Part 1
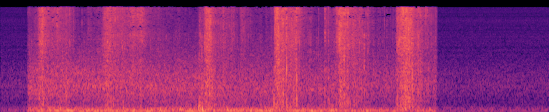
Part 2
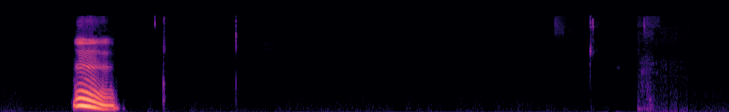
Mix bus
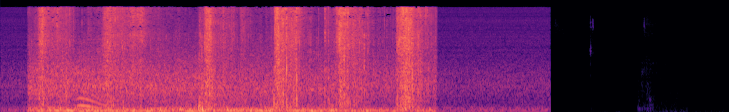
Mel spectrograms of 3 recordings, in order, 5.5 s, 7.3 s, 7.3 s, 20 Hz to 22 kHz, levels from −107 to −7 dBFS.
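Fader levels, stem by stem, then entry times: +3.0, −14.0 decibels; 0.00, 0.00 seconds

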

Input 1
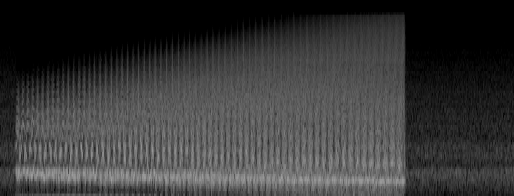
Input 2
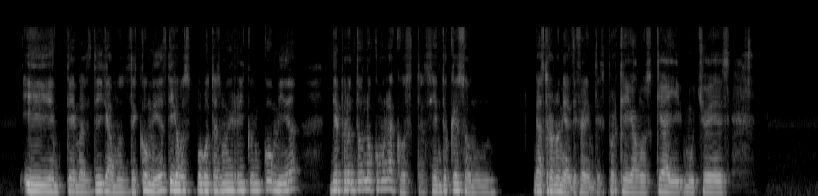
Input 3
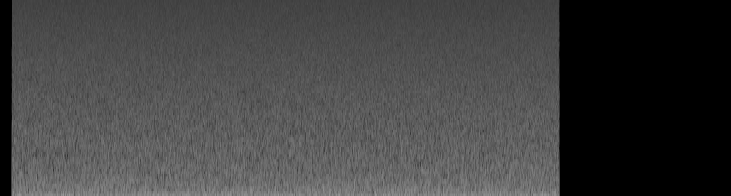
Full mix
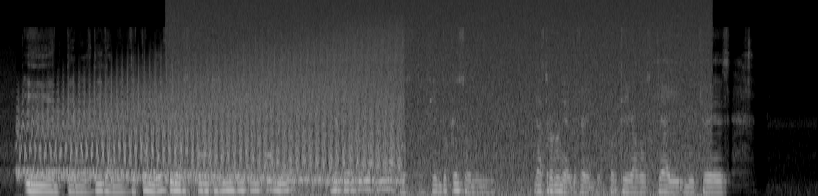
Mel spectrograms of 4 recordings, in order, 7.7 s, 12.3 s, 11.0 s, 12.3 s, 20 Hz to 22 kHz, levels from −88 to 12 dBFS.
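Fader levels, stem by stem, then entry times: +1.0, +1.5, −7.0 decibels; 0.00, 0.00, 2.30 seconds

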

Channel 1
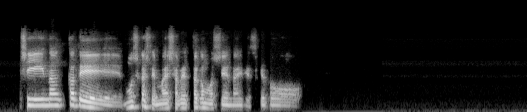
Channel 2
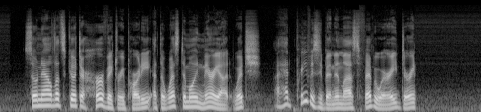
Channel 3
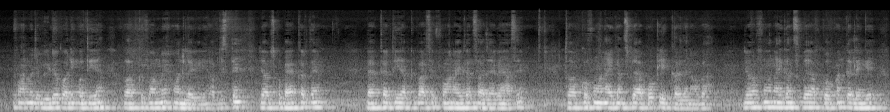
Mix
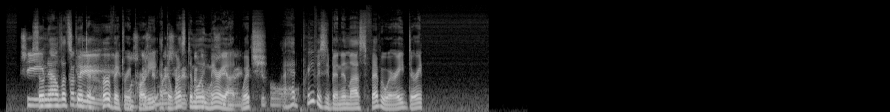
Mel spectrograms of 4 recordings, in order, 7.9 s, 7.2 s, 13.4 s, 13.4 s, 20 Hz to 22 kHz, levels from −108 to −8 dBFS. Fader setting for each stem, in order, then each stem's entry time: −13.5 dB, −4.5 dB, muted; 0.00 s, 0.10 s, muted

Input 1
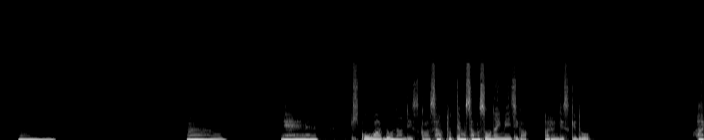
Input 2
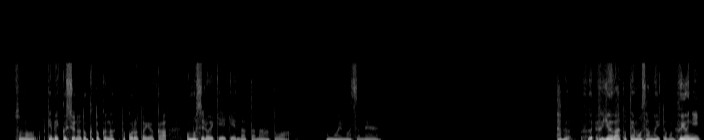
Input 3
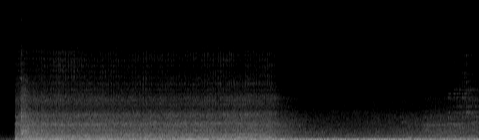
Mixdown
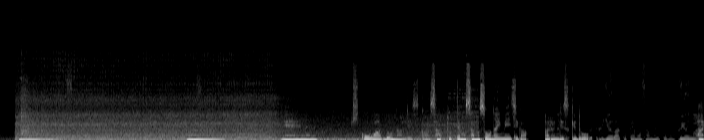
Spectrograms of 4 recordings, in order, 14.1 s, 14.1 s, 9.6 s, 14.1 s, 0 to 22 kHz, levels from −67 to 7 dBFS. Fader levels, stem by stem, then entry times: −1.5, −17.0, −3.0 decibels; 0.00, 0.00, 0.00 seconds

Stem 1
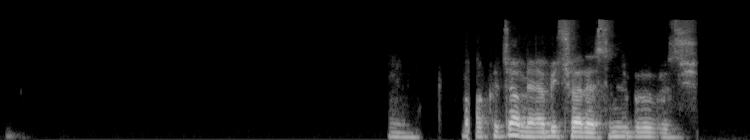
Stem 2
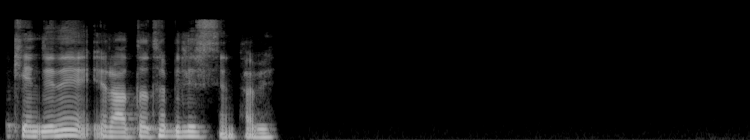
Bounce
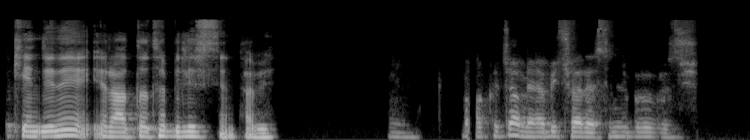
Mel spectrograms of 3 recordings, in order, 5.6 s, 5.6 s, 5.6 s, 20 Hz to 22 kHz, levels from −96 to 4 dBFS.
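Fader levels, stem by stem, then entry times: −8.5, +1.0 decibels; 0.00, 0.00 seconds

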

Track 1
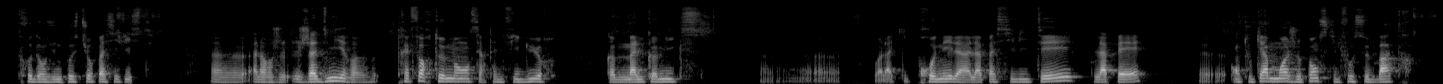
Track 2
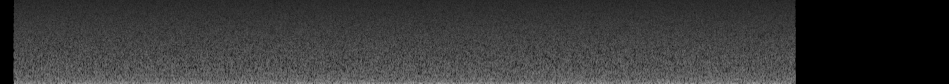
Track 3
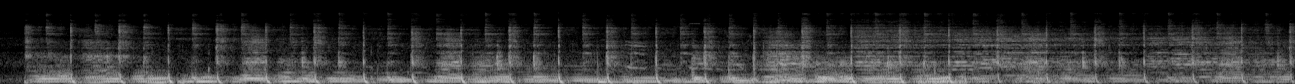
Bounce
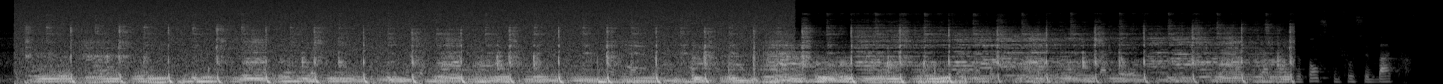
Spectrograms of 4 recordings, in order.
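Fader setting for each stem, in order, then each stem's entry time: −14.5, −4.0, +0.5 decibels; 0.00, 0.00, 0.00 seconds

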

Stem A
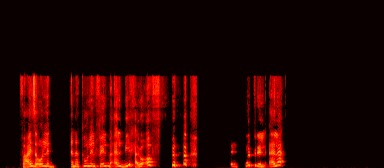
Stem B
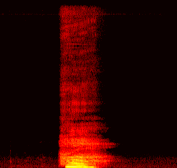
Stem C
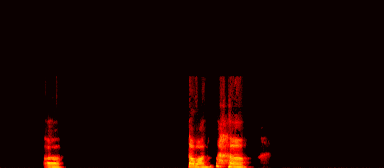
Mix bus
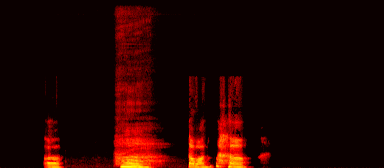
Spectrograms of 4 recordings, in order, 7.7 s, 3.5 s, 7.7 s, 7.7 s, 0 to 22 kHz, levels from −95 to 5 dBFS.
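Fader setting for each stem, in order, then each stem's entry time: muted, −3.5 dB, 0.0 dB; muted, 1.10 s, 0.00 s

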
